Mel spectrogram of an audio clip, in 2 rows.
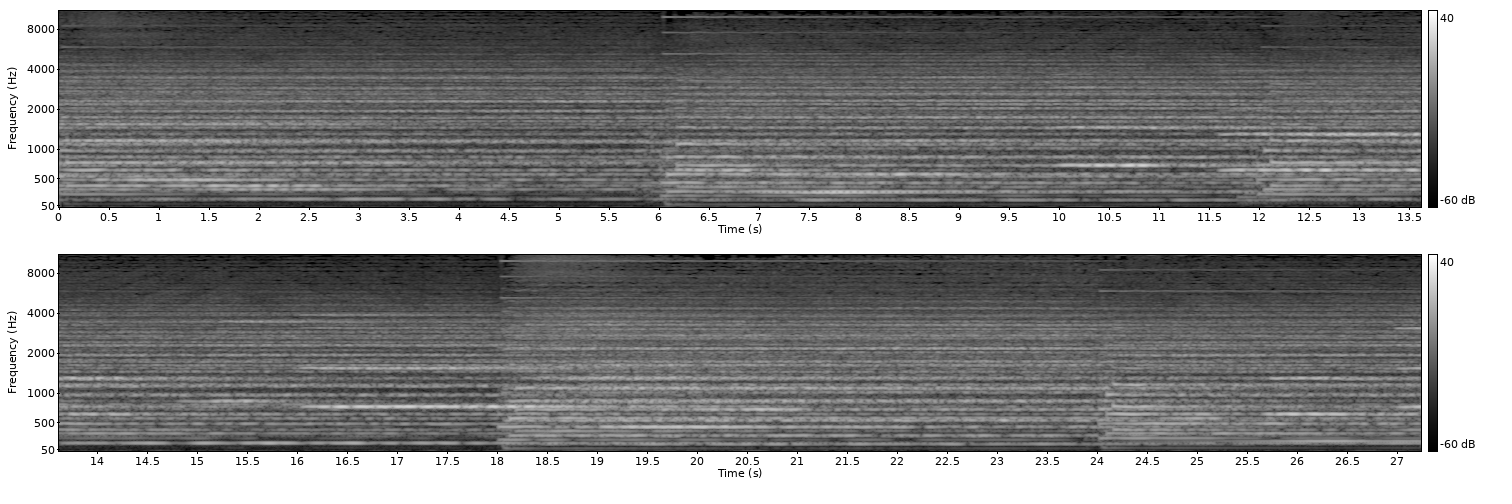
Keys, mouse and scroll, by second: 0.7 click, 2.3 click, 2.9 middle click, 3.6-4.0 scroll down 2, 4.0-5.3 middle drag, 5.3-6.2 scroll down 5, 6.2-7.5 middle drag, 7.5 scroll up 2, 8.1-9.6 middle drag, 9.6 click, 10.8 click, 14.2-14.9 scroll up 2, 14.9-15.5 middle drag, 15.5-15.8 scroll down 5, 16.1 click, 16.5 scroll down 2, 16.8-17.2 middle drag, 17.2 scroll down 2, 17.7 scroll down 2, 18.0 middle click, 18.3-18.7 scroll down 2, 18.7-20.0 middle drag, 20.0-20.3 scroll up 1, 20.3-21.9 middle drag, 22.1-24.5 middle drag, 24.5-25.0 scroll up 1, 25.0-26.1 middle drag, 26.1 click, 26.5 click, 27.1-27.2 middle drag.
